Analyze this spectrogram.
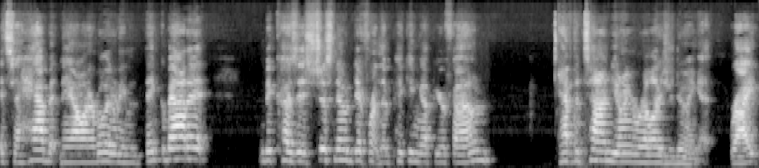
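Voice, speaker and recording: In a Southern US accent, a woman talks at a very fast pace with an animated tone, medium pitch and ordinary pitch variation. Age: 50s. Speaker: beauty consultant. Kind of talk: live stream sales demo. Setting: live video stream.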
